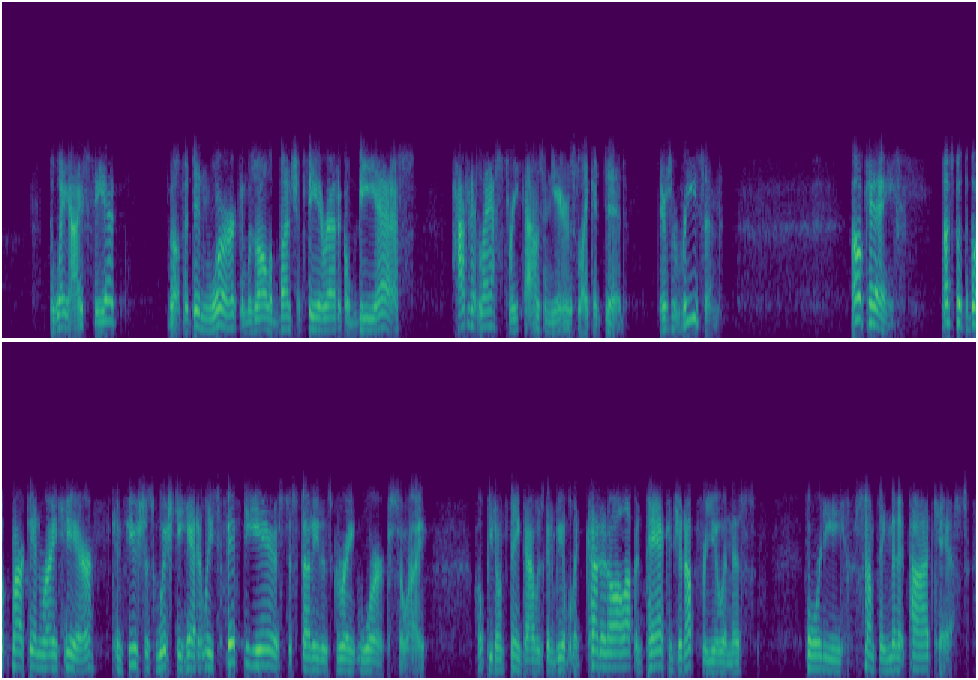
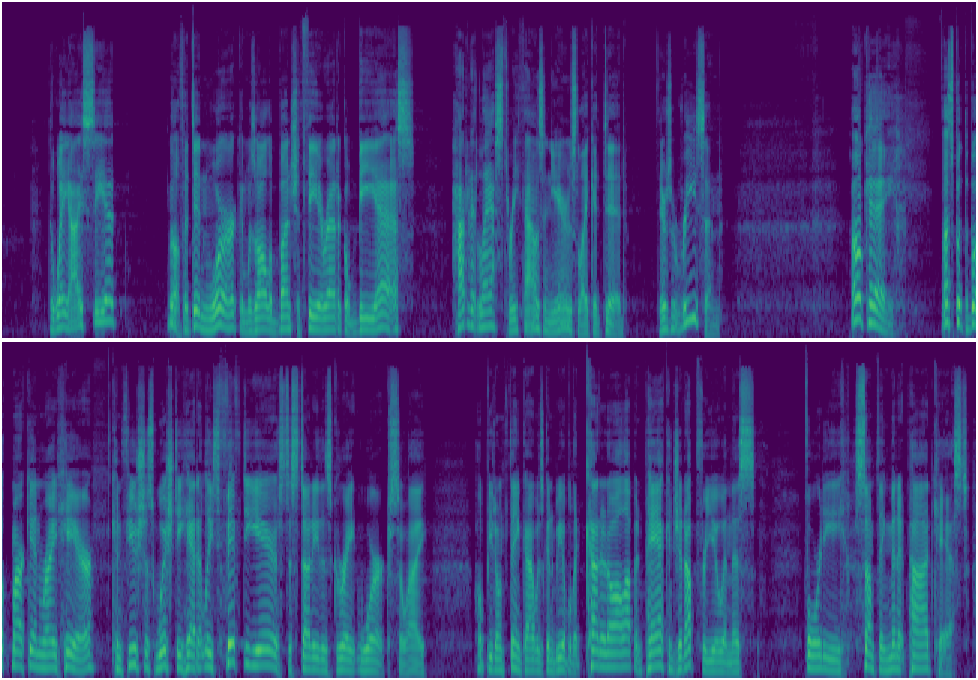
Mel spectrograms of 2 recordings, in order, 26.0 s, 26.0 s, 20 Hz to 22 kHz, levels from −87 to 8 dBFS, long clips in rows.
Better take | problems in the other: second | phone-call audio; poor line

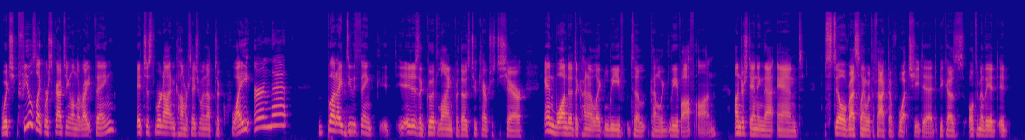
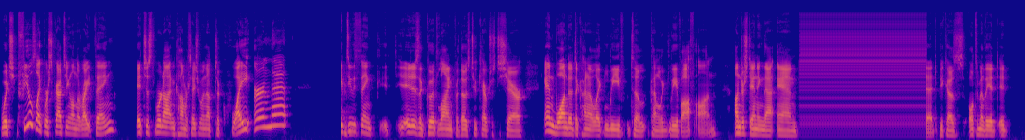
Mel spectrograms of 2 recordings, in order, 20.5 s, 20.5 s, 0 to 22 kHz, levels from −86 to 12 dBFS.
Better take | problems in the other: first | audio freezing; at 6.5 s for 0.5 s and at 16 s for 2.5 s

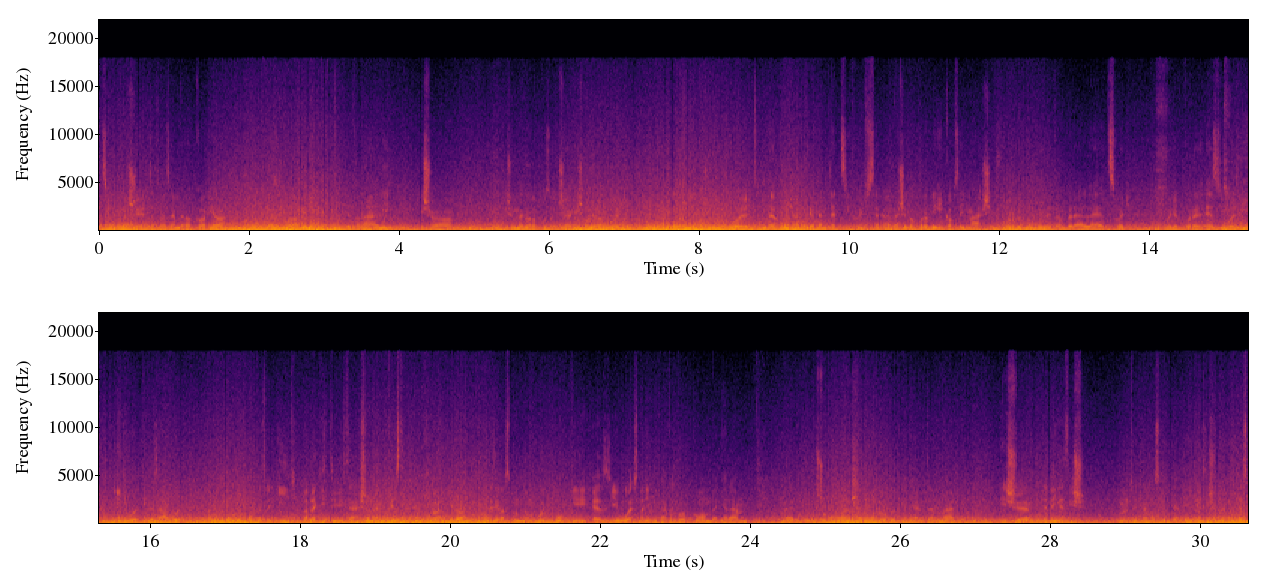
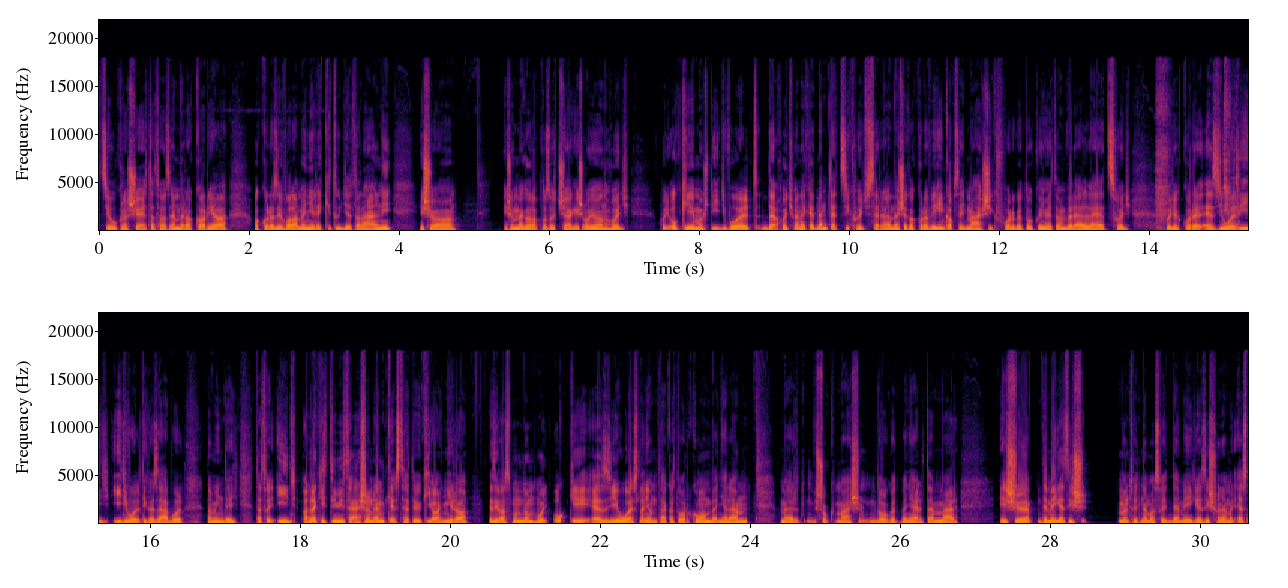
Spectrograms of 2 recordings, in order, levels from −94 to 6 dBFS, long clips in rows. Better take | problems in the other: second | wind noise on the microphone; heavy; 3 dB above the speech

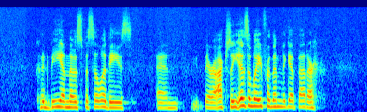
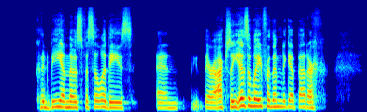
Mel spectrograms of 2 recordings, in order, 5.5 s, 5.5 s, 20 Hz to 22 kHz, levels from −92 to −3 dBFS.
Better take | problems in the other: second | hiss; faint; throughout; 25 dB below the speech

